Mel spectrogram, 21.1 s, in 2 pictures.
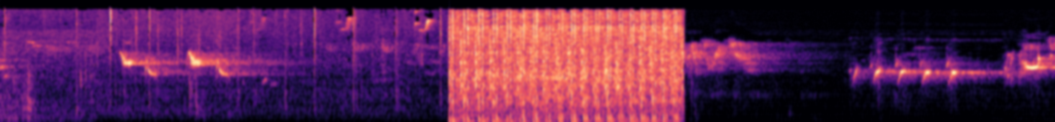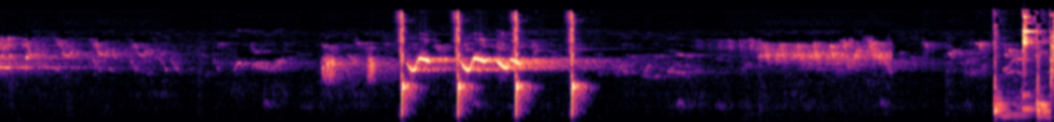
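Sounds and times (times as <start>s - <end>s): birds chirping: 0.0s - 4.8s, 5.4s - 21.0s
fast rattling burst: 4.5s - 6.9s.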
